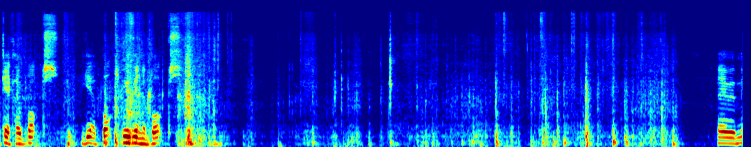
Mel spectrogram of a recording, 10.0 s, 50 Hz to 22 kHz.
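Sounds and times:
cardboard lid scraping and rubbing: 0:00.0 - 0:09.2.

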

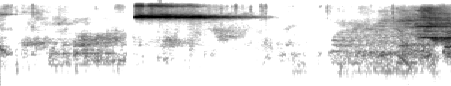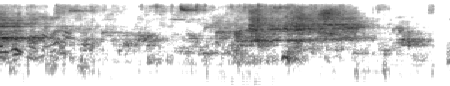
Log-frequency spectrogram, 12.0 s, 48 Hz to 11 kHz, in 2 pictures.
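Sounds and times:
whistle blast: 0:01.8 - 0:03.6
murmur of voices: 0:03.1 - 0:12.0.

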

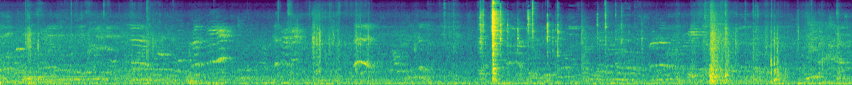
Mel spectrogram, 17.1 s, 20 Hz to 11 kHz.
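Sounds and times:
faint background voices: 0:00.0 - 0:17.0.

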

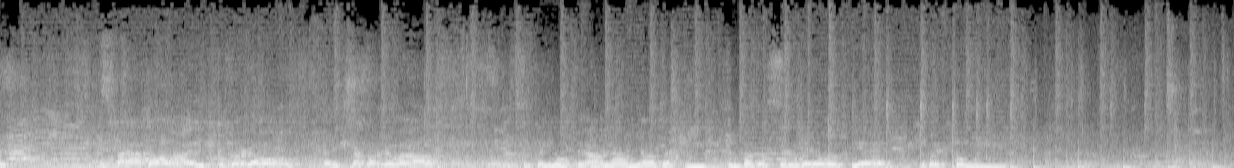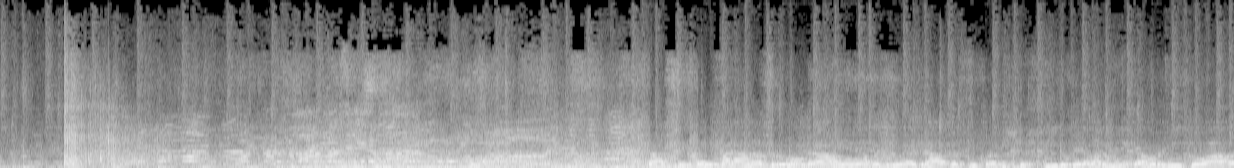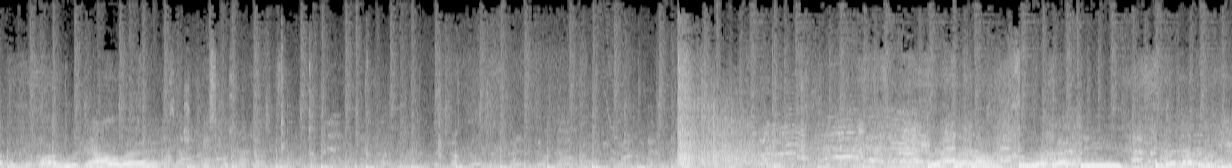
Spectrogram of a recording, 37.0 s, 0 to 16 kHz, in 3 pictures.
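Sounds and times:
background music with steady beat: 0:00.0 - 0:37.0
music with thumping beat: 0:09.6 - 0:14.7, 0:26.4 - 0:35.2
voices calling out: 0:12.9 - 0:18.8, 0:30.4 - 0:37.0
starter's pistol shot: 0:13.0 - 0:14.1, 0:31.5 - 0:32.5.

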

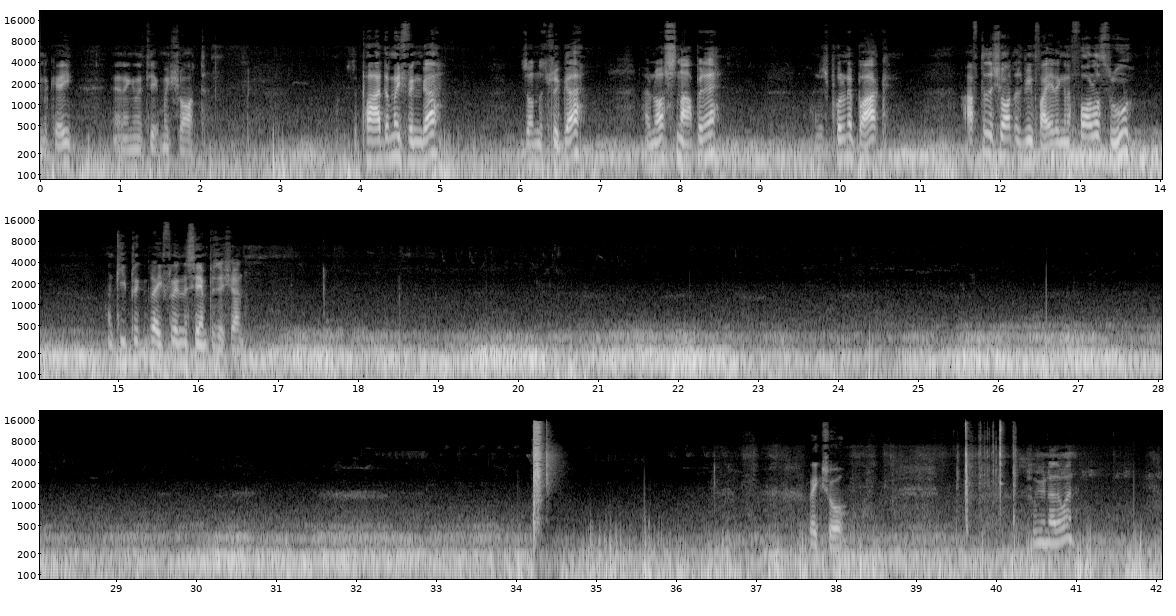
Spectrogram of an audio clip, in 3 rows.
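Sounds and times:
steady low rumble: 0:00.0 - 0:42.0
air rifle shot: 0:34.2 - 0:34.6.

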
